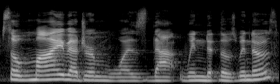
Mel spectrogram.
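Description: Speaking with an American accent, a woman has a medium-pitched voice. Noticeable background noise can be heard. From New York, Brooklyn (Park Slope). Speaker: actress. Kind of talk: casual chat. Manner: halting.

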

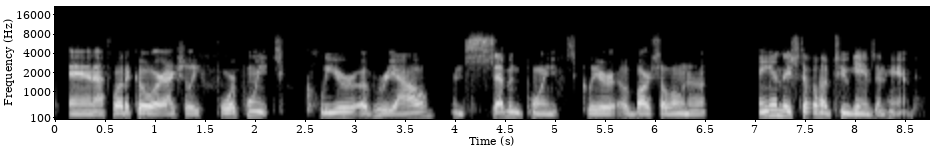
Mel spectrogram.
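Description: A man's plain, everyday voice at medium pitch, moderate pace and ordinary pitch variation. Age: 30s. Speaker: soccer betting podcast co-host. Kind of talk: casual chat.

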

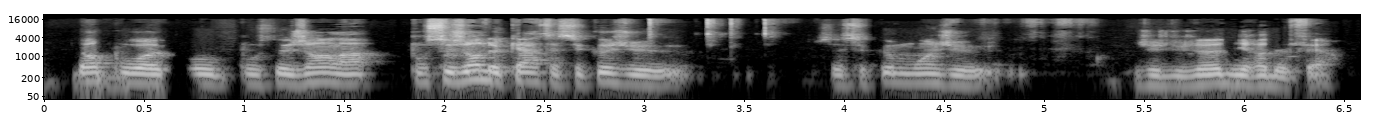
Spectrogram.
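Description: At a moderate pace and medium pitch, a man talks with fairly even intonation and long, frequent pauses. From Ivory Coast (Abidjan). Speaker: insurance agent. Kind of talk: interview. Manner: hesitant, with many fillers.

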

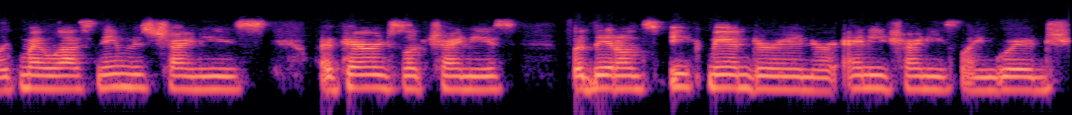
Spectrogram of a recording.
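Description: A woman with a plain, everyday voice and an American accent, medium in pitch and fairly quick in pace. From Los Angeles, California. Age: 21. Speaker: student. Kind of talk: casual group discussion.

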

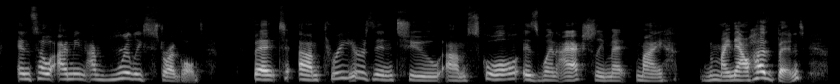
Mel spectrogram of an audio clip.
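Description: A woman with an American accent has an unremarkable speaking voice at a fairly high pitch. She talks at a moderate pace with ordinary pitch variation against a quiet background. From Montana. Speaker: pastor. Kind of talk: interview.

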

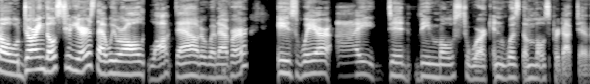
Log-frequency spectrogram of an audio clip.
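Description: A woman with an American accent speaks in a normal speaking voice at a fairly low pitch, with ordinary pitch variation and a fairly slow pace. The recording is very clean with a silent background, and the sound is dry and close, with no echo. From Angola and Botswana, US from age six. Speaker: small business owner. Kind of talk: interview.

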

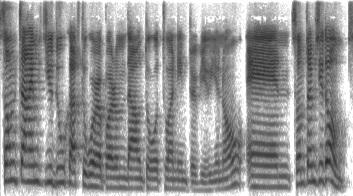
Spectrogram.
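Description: A woman with a Spanish accent speaks in an enthusiastic tone, her fairly low voice swinging very widely in pitch. She talks at a fairly quick pace with hardly any pauses over a quiet background. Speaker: nonprofit co-founder supporting artists. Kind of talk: brand strategy work session.

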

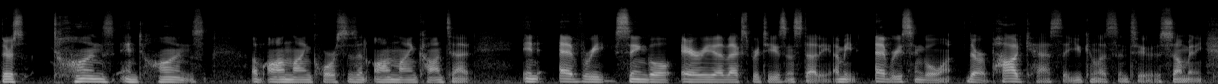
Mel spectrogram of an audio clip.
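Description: A man at medium pitch and moderate pace, in a very clean recording with a silent background. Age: 30s. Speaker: faith podcast guest, ministry leader. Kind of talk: casual chat. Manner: animated.

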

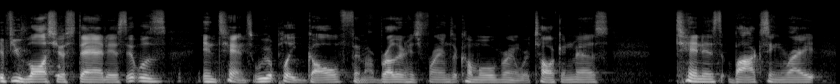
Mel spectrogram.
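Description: Over a quiet background, a man with an American accent speaks at a moderate pace and medium pitch, with ordinary pitch variation and big swings in loudness, in a plain, everyday voice. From US South, New Orleans. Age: 20s. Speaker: podcast co-host, school teacher. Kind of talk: casual chat.

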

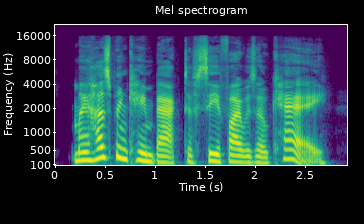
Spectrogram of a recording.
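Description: A woman with an American accent and a plain, everyday voice, medium in pitch, with lively intonation. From Pennsylvania. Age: 30s. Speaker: spiritual teacher and channeler. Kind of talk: interview conversation. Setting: studio.

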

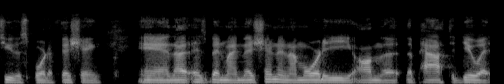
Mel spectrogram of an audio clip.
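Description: At a moderate pace, a voice with an American accent and a bright, sharp tone comes through with a dry, close sound and no echo. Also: man. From Idaho. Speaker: podcast host. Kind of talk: casual interview chat.

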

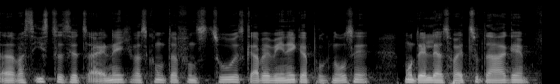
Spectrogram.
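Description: Speaking in an unremarkable speaking voice, a man has a fairly low pitch and fairly even intonation. He goes at a moderate pace on a very clean recording with a silent background. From Austria, Styria. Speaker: professor, flood researcher. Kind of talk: interview.

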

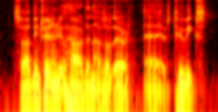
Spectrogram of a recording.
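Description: Very fast speech from a man with a Scottish accent and a very deep, low pitch. His tone is dark and mellow, on a very clean recording with a silent background. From Scotland, East Lothian. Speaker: beard oil business founder. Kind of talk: casual chat.

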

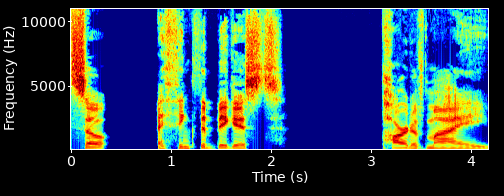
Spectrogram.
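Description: A man with an American accent at a very slow pace, in a dry, close sound with no echo on a very clean recording with a silent background. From US Pacific Northwest, Seattle area. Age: 30s. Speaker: podcast co-host. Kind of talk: casual chat.

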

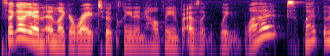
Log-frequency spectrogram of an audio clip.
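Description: A woman with a medium-pitched voice and vocal fry speaks with lively intonation. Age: 50s. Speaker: author. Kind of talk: book talk interview.

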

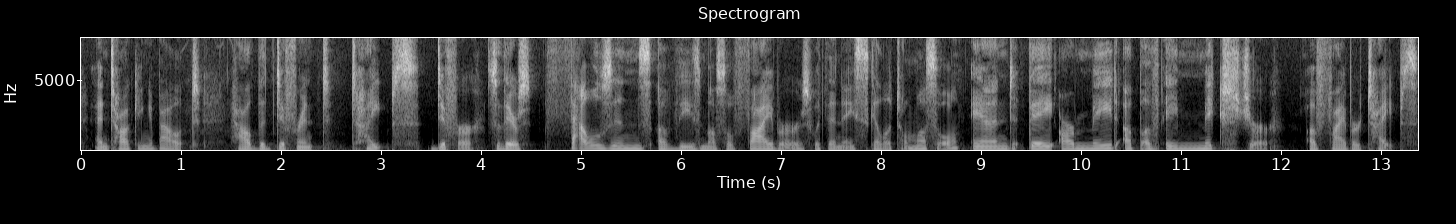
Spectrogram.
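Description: In a normal speaking voice, a woman talks at a fairly slow pace with fairly low pitch and fairly even intonation, the recording very clean with a silent background and a dry, close sound with no echo. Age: 40s. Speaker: exercise scientist, podcast co-host. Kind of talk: casual educational chat.

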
